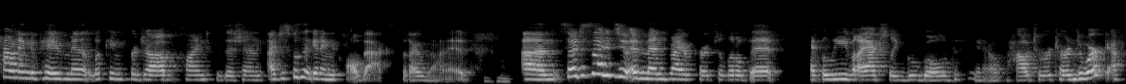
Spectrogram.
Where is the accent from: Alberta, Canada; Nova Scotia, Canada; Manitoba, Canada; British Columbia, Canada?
British Columbia, Canada; Vancouver; moved away as an adult; also born or lived in Ontario, Canada / Bermuda; now in Seattle, United States; I'm originally from the Greater Vancouver, Canada area, but I currently live in beautiful sunny Seattle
